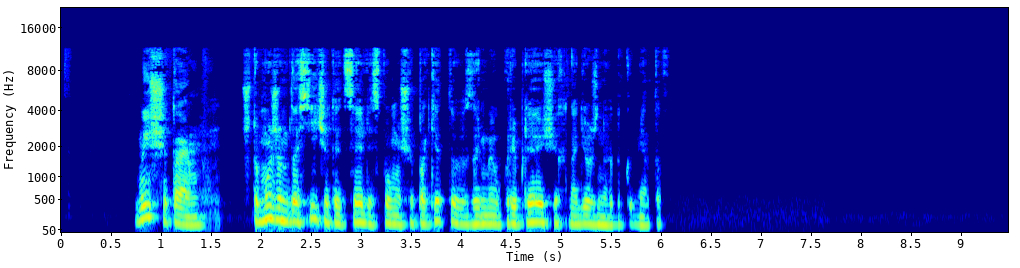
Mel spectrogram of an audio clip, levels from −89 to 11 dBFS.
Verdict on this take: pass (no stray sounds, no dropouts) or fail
pass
